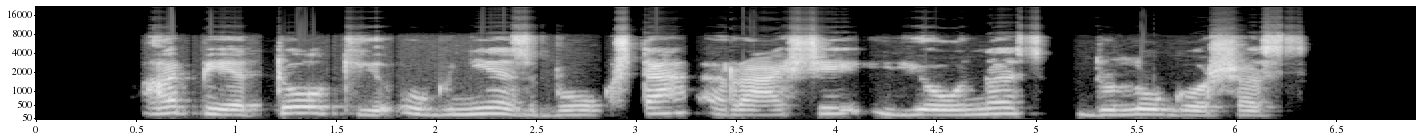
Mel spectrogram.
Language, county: Lithuanian, Kaunas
